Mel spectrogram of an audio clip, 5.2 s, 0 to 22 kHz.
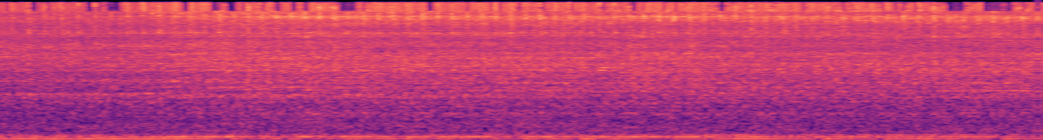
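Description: A 1988 Chevrolet Corvette engine idles smoothly with a steady, even low rumble and light vibration, close by and continuous throughout.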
